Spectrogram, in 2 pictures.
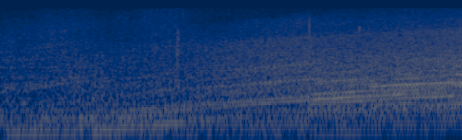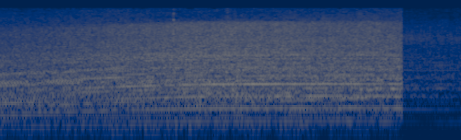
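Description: Race car engines in a racing game rev together at the start, a loud sustained roar climbing steadily in pitch over several seconds before cutting off abruptly near the end.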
